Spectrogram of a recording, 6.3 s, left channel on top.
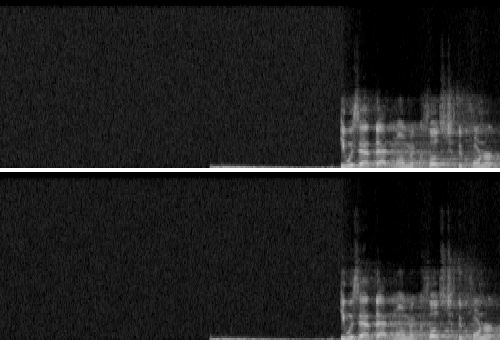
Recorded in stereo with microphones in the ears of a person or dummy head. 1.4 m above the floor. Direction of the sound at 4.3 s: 5° left (ahead or behind).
